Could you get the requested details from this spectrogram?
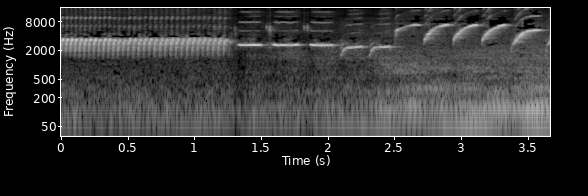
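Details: Russian canary singing: a sustained buzzy roll, a few short clipped whistles, then a row of arching, upward-then-down swooping notes getting louder.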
